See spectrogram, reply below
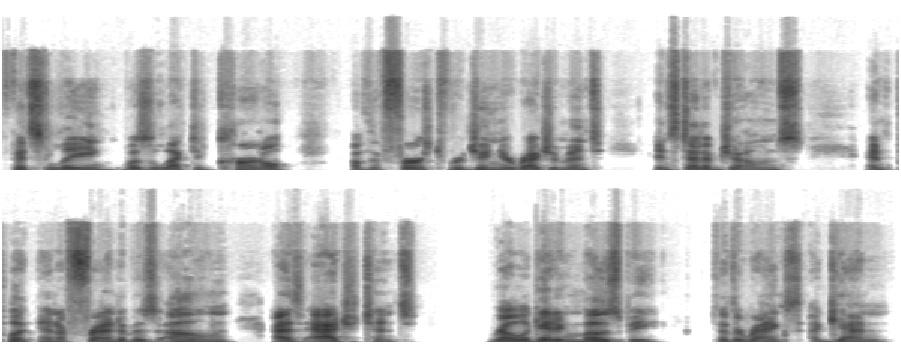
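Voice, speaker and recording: Guy reading an old newspaper piece on his podcast, steady formal delivery, voice a bit on the high side, no room echo. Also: studio quality. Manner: measured, formal reading with occasional stumbles. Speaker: podcast host. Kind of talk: reading a period newspaper sketch aloud.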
